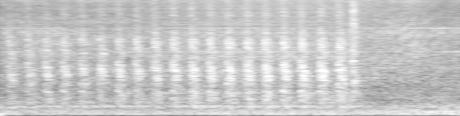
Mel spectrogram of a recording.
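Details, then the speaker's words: John Deere loader: steady cranking at about four compression beats a second that never catches; the fuel shutoff solenoid isn't pulling in, likely from failed magnets. "it's not doing nothing come around to the back of the engine here and you can see your shut off solenoid here"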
